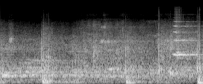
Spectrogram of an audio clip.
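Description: A handball striking the goal and bouncing on a wooden sports-hall floor: a few dull impacts that echo in the large hall, with a brief shoe squeak near the end.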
